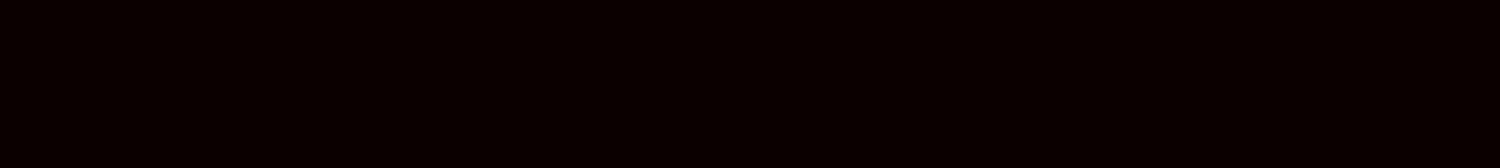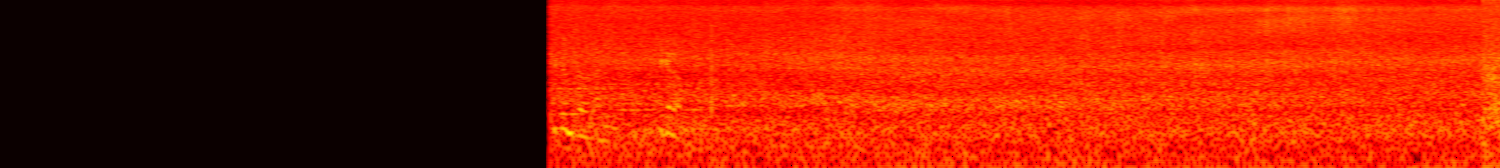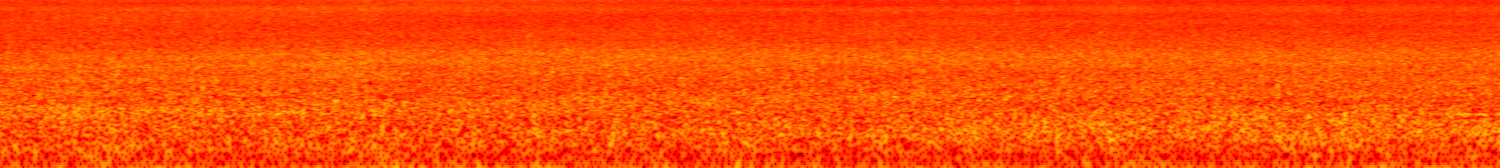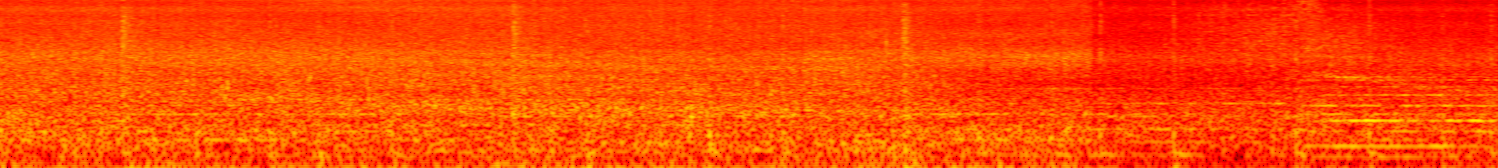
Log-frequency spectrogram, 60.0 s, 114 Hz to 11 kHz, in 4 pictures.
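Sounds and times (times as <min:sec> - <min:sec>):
waterfall rushing: 0:20.5 - 0:59.9
deep low rumble: 0:46.2 - 0:53.2, 0:54.1 - 0:57.0.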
